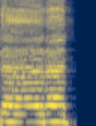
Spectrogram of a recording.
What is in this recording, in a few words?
"DAH DAT", vocal jazz fx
